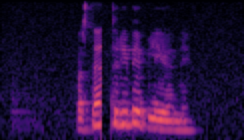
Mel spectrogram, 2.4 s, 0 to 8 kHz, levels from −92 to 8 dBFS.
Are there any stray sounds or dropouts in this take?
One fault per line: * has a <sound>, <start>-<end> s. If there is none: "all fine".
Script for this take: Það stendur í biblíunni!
* has a dropout, 1.0-1.1 s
